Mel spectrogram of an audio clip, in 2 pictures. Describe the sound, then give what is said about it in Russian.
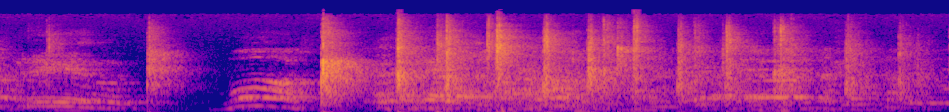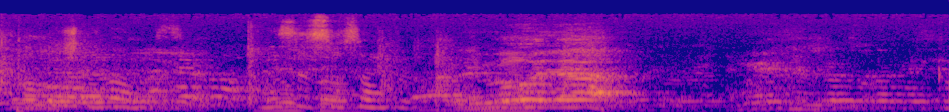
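A crowd claps hands in a burst of sharp, uneven slaps that peaks early and thins out, while voices chatter and call out underneath throughout. “Можно? Можно хлопать.”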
